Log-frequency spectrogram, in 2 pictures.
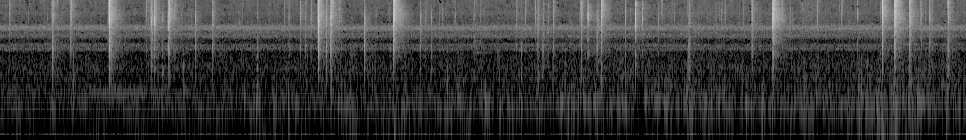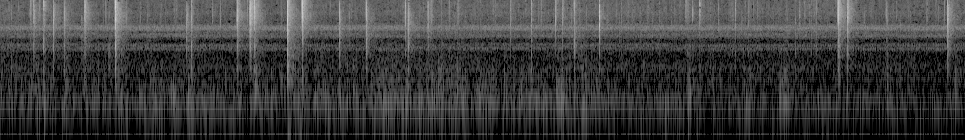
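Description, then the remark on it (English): A campfire crackles steadily with sharp, irregular pops and snaps, fairly quiet, over a constant high-pitched drone of crickets singing in the background. No one speaks. “Your breathing is slow and deep as you begin to drift off to sleep to the sounds of crickets singing and your fire crackling away.”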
